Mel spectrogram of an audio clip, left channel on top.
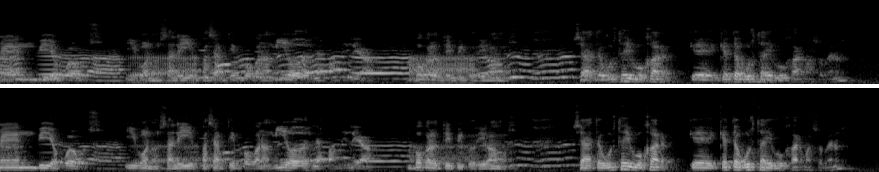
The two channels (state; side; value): normal; both; correlation 0.55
